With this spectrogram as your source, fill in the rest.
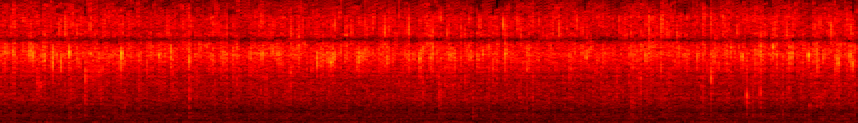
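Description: A bone-in ribeye roast browning fat-cap down in a hot pan gives off a loud, dense, continuous sizzle and crackle, heard up close with no one talking.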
